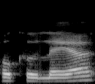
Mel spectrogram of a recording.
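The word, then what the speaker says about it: Hōkūleʻa: your uh your work with futurisms on the hokulea is did i say it right yeah i've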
